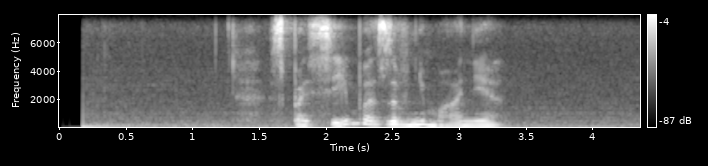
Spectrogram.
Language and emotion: Russian, positive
